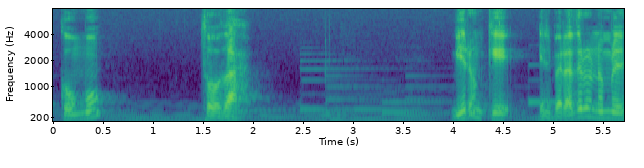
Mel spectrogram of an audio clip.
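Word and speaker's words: תודה: Entonces del hebreo la palabra gracia se pronuncia como Todá, que tiene acento en la A, T-O-D-A, que indica también gracias, agradecimiento, pero hay un enfoque diferente en el hebreo.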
